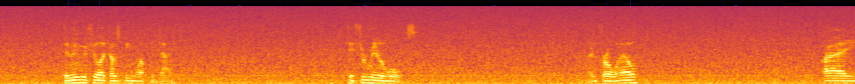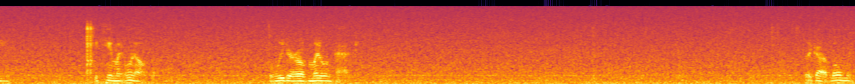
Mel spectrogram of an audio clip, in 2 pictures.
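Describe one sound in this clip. A young man speaks calmly in short bursts close to a microphone, with long pauses.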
